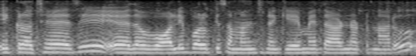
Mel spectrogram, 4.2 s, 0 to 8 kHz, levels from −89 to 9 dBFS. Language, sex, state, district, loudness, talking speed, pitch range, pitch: Telugu, female, Andhra Pradesh, Srikakulam, -14 LUFS, 115 wpm, 190-215 Hz, 200 Hz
